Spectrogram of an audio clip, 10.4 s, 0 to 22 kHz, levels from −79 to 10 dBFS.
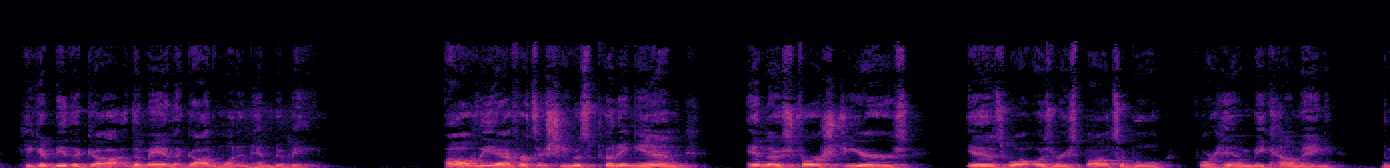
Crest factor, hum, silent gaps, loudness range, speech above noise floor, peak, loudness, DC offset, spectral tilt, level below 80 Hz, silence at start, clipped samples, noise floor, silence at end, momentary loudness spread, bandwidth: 14 dB; none; none; 3 LU; 54 dB; -4 dBFS; -19 LUFS; under 0.1%; -6.5 dB/octave; -64 dBFS; 0.2 s; under 0.1%; -72 dBFS; 0 s; 11 LU; 16.5 kHz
